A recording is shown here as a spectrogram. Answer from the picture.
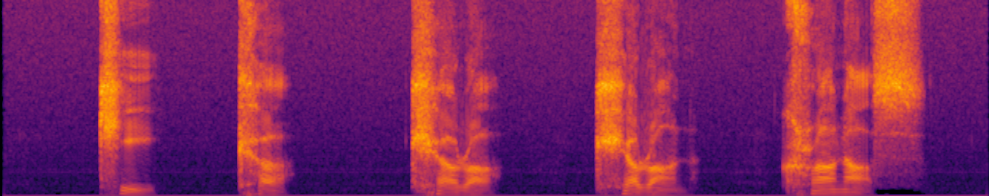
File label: drill, ntgreek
